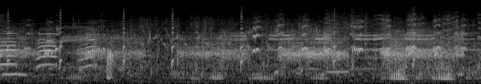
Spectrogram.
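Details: Drawn-out, wavering nasal wails from a Western swamphen, rising and falling over several seconds, with short grunting notes and faint higher whistles around them.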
